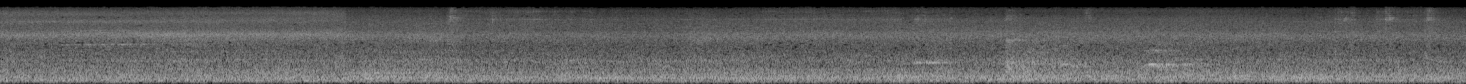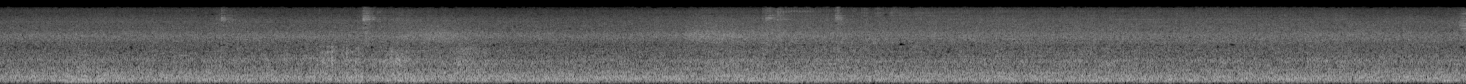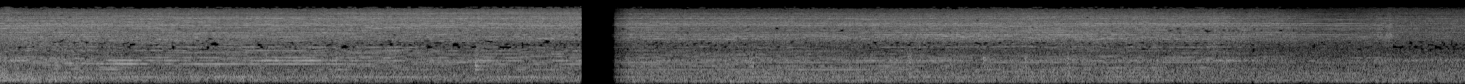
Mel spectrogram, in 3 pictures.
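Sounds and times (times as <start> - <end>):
factory machinery running: 0.0 - 33.1.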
